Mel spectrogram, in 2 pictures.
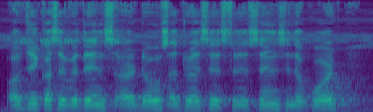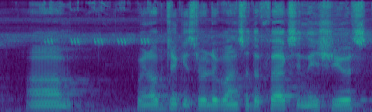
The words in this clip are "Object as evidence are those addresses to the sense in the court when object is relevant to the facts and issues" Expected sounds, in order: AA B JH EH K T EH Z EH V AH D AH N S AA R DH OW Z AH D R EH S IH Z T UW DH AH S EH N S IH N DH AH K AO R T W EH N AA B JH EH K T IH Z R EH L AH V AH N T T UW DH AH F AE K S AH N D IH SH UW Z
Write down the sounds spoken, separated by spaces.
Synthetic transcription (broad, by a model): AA B JH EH K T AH S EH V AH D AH N S AA R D OW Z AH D R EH S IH S T UW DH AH S EH N S IH N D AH K AO R T W EH N AA B JH EH K T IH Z R EH L AH V AH N T T UW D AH F AE K S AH N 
